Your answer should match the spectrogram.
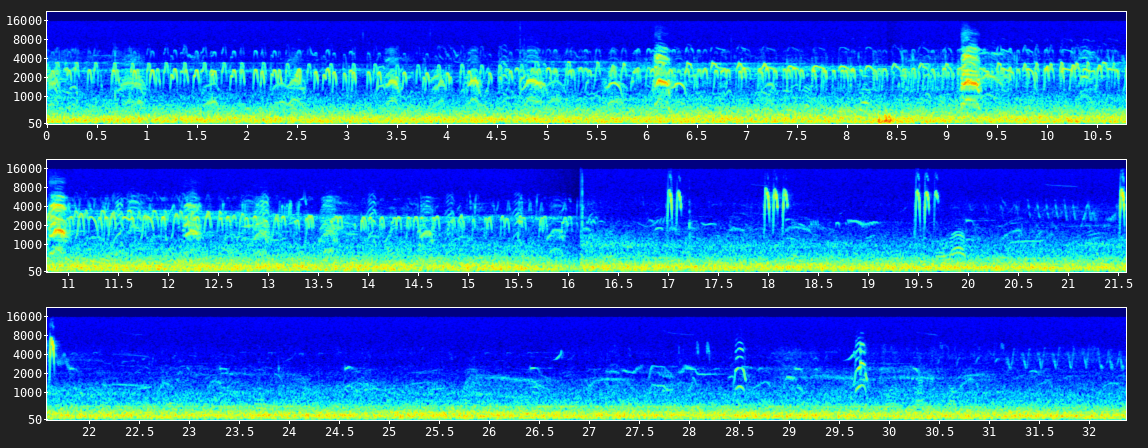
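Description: Wild birds calling over a steady low background rumble. A dense, fast-repeating chorus of calls fills the first half, then after an abrupt change about halfway through only a handful of short, sharp high calls remain.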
